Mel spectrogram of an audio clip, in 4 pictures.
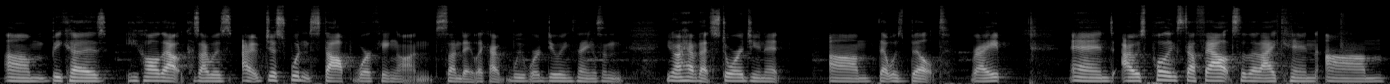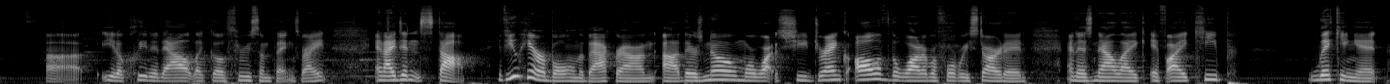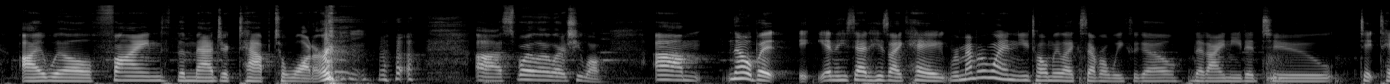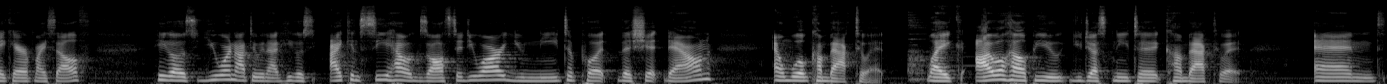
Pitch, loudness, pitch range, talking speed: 165 Hz, -25 LUFS, 155-190 Hz, 190 wpm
